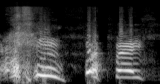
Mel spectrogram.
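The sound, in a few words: sneeze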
